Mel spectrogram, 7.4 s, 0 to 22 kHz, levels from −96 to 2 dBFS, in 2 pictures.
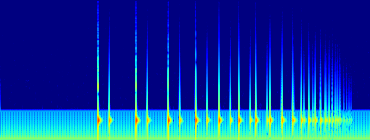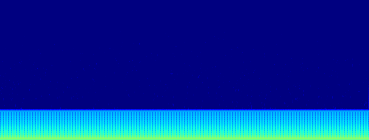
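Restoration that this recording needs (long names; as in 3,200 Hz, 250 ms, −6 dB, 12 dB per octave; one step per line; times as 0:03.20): clipped peaks rebuilt −10.5 dBFS
hum removal 62.5 Hz, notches 13
echo removal 114 ms −11.5 dB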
